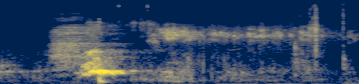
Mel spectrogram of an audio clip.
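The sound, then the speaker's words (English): A dog lets out one sharp, fairly loud bark, trailed by a faint hiss and scattered background noise, with no talking. “Yes, dogs, I know I did math wrong. You don't need to call me on.”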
